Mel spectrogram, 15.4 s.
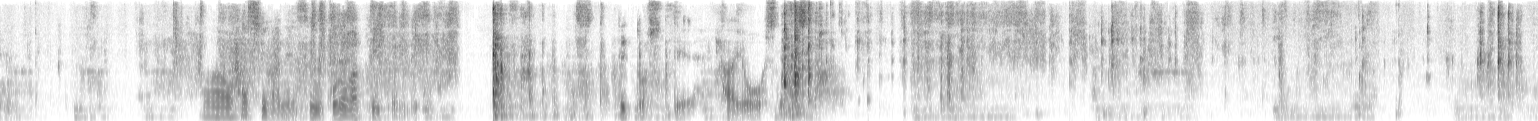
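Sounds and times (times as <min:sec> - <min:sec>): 
washing a camping pot lid: 0:00.8 - 0:04.6, 0:07.7 - 0:15.3
speech: 0:02.0 - 0:04.6, 0:06.2 - 0:08.3.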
